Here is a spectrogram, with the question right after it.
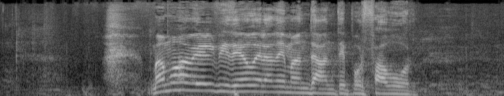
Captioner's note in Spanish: exhala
